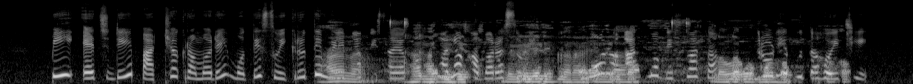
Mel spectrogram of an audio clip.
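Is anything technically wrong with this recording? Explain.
Yes, two related faults. Speech suppressed in double talk at 3.42–3.91, 4.35–4.77, 5.88–7.09 and 7.55–8.61 s is likely caused by an echo canceller that could not separate the near talker from loudspeaker echo and turned both down. The speech dips by about 20 dB in the first stretch and about 10 dB later.

Echo leak at 4.02–4.85 and 5.21–8.53 s likely comes from a loudspeaker path whose echo canceller left part of the microphone pickup in the signal. A copy of the speech trails 144 ms behind, at roughly the same level.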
